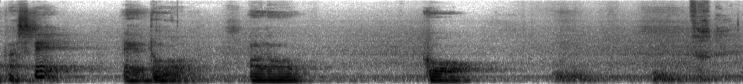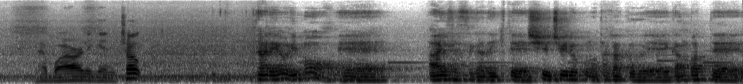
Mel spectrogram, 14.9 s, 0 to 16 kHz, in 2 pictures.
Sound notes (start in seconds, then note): 2.8 speaking in foreign language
